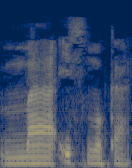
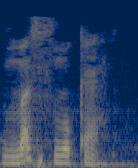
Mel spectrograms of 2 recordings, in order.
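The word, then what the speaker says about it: ما اسمك: So some of you that is speaking that ma ismuka, it is wrong. In the Arabic pronunciation, it's supposed to be masmuka and not ma ismuka.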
